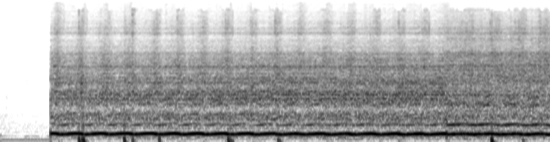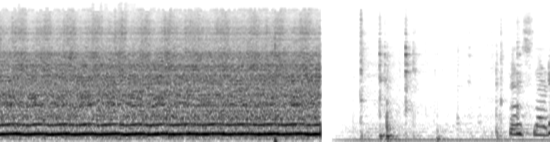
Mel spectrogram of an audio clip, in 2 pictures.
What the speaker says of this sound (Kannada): ಒಂದು ಸ್ವಲ್ಪ ನೀರು ಹಾಕ್ಕೊಂಡು ಇದನ್ನು ಗ್ರೈಂಡ್ ಮಾಡ್ಕೊಂಬನ್ನಿ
